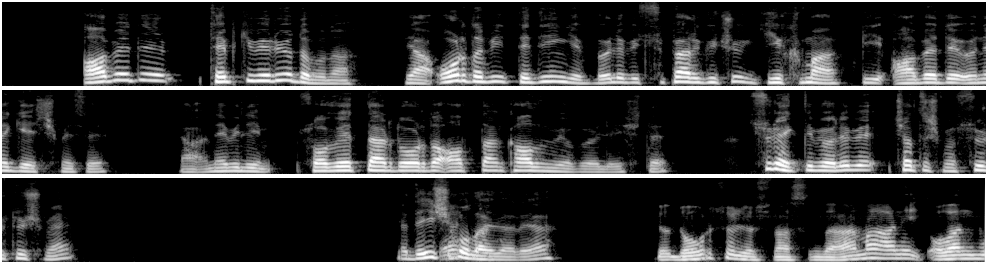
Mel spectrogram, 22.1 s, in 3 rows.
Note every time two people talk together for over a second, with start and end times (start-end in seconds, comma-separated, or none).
none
